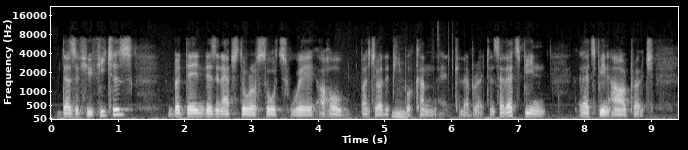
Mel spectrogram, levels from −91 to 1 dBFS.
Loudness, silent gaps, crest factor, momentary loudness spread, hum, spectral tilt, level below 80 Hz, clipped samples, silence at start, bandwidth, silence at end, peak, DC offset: -19 LUFS; none; 16 dB; 12 LU; none; -5.5 dB/octave; -48 dBFS; under 0.1%; 0.1 s; 7.6 kHz; 0.4 s; -2 dBFS; under 0.1%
